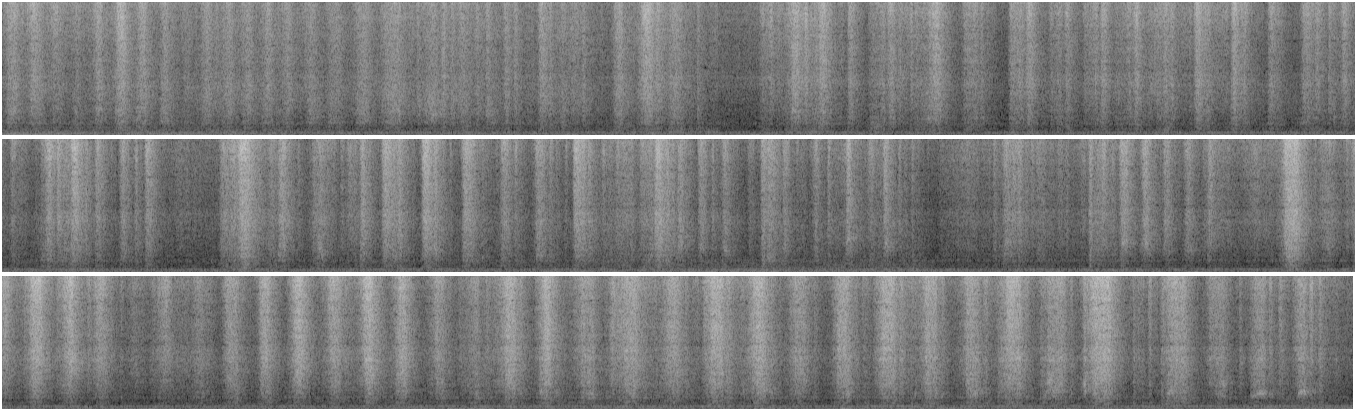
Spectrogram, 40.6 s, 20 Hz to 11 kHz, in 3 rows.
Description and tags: PressureCooker Variations
Pressure cooker with hot air and pressure release variations. Recorded with Zoom H4nsp.
air, cooker, hot, pressure, pressure-cooker, steam, variations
